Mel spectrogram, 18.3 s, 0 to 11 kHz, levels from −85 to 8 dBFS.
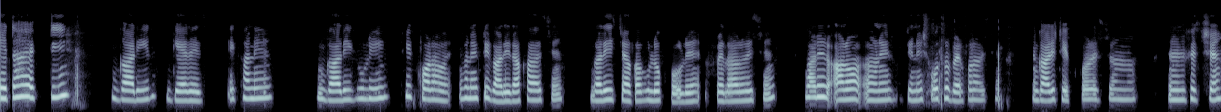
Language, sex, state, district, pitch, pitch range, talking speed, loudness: Bengali, female, West Bengal, Malda, 265 Hz, 245-300 Hz, 105 wpm, -18 LUFS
